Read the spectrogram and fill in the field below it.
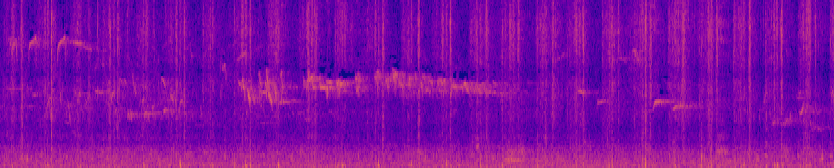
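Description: Horse hooves thud rhythmically on soft ground as a horse trots.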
